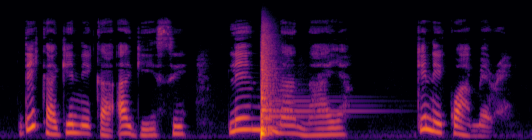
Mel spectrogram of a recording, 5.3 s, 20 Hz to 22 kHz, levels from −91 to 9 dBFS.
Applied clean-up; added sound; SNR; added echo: none; Snare drum; -5 dB; none.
